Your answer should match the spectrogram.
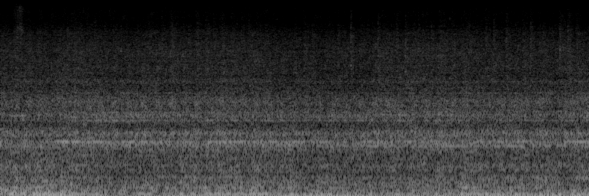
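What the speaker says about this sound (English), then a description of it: "here she is idling, doing her thing." A steady low engine rumble idles continuously with no change in pace, a dense mechanical hum filling the background throughout.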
